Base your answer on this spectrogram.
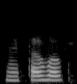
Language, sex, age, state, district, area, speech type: Bengali, female, 60+, West Bengal, Darjeeling, urban, conversation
